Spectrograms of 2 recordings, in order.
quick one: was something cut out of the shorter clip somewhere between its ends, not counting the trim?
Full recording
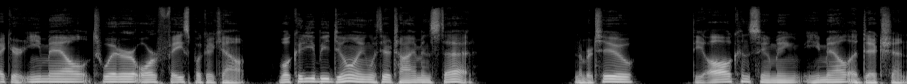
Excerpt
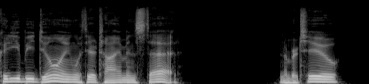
no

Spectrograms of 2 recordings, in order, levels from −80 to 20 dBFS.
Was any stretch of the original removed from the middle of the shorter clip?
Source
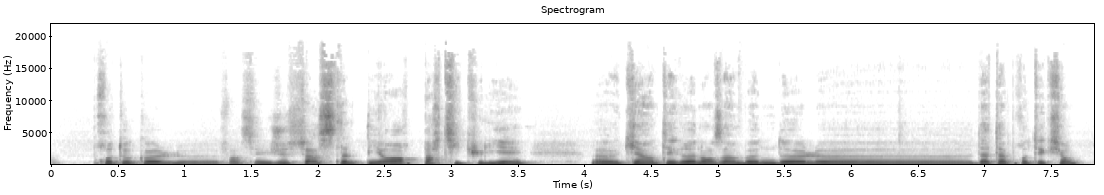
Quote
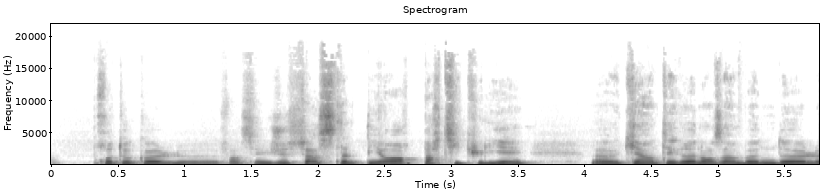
no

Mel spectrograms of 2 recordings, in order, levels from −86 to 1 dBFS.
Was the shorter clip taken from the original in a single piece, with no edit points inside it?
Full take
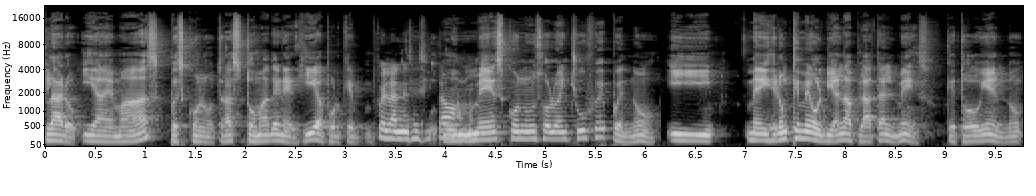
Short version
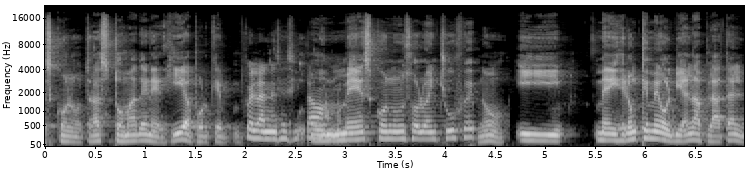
no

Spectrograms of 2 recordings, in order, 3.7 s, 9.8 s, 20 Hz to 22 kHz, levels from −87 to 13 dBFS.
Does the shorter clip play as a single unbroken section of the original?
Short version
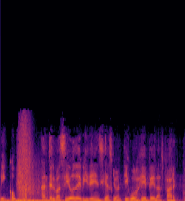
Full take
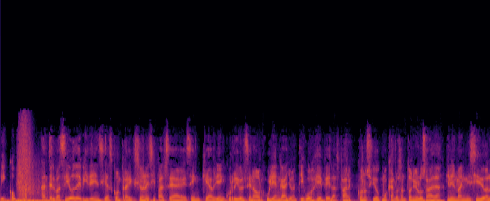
no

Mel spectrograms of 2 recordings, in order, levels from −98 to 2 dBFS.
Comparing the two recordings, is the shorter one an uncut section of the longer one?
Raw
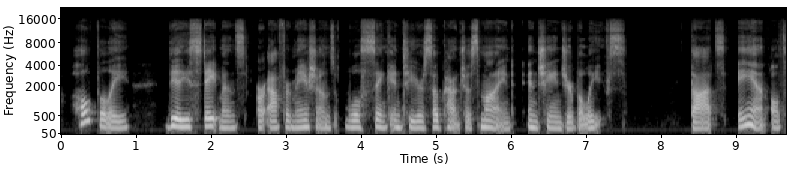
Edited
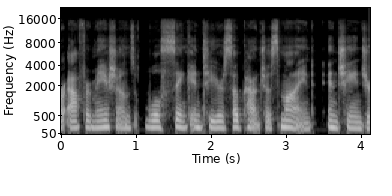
yes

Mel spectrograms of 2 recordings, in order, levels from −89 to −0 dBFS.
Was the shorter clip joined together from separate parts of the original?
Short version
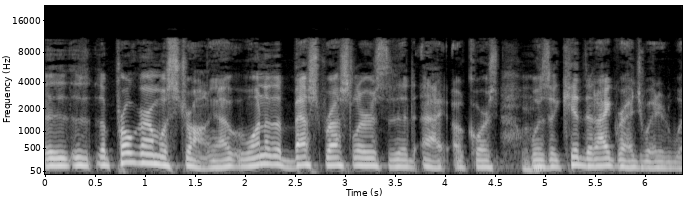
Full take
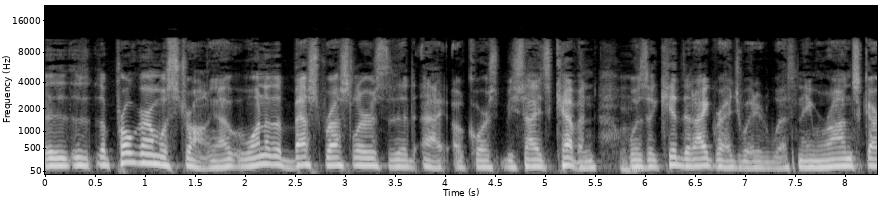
yes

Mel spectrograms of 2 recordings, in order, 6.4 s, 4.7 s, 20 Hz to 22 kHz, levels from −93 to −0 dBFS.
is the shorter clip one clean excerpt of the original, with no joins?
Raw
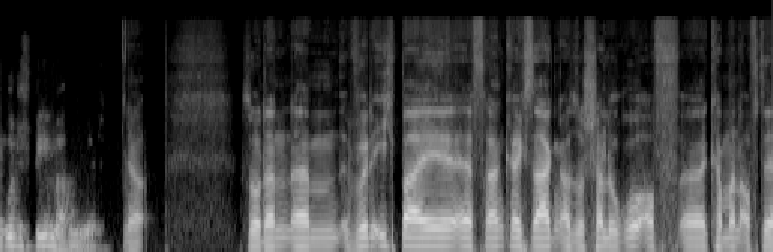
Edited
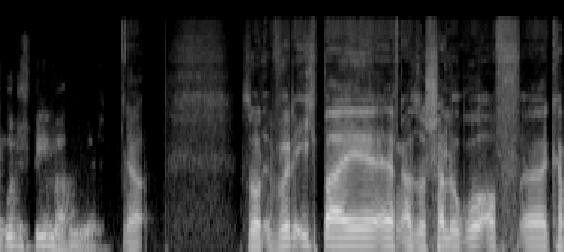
no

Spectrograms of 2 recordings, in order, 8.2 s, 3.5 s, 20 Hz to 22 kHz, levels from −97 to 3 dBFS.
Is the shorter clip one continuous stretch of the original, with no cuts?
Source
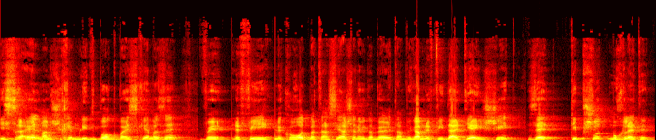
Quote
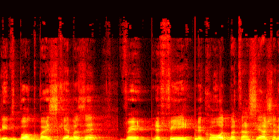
yes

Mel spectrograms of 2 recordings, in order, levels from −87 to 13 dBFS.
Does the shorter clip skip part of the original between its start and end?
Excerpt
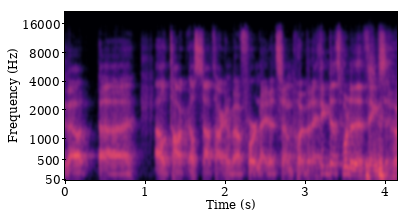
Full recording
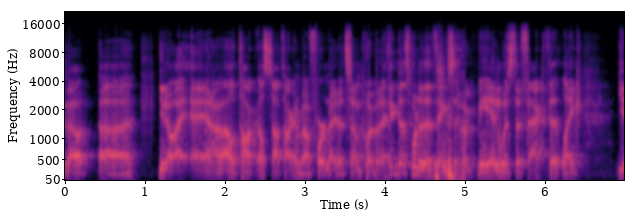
yes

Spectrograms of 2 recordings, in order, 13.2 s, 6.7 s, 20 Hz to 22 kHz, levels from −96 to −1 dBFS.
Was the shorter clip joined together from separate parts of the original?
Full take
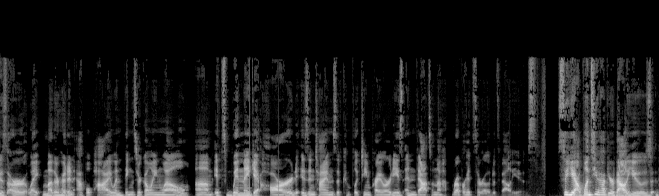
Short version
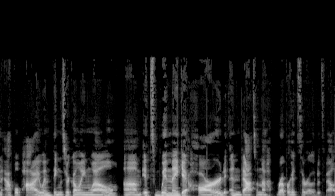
yes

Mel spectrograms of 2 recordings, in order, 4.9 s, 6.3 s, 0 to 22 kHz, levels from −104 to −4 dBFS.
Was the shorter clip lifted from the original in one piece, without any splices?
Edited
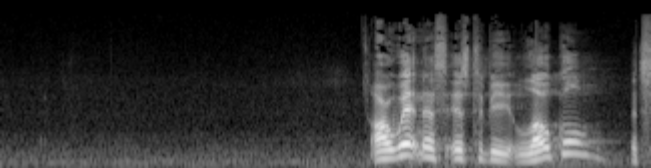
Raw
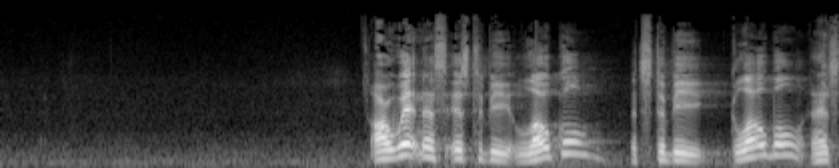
yes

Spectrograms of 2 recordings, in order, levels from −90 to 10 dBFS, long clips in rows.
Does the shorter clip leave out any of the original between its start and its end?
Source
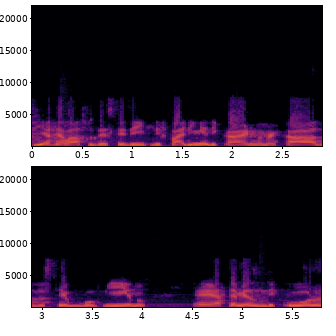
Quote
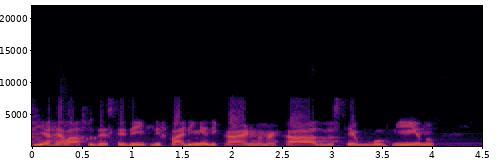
no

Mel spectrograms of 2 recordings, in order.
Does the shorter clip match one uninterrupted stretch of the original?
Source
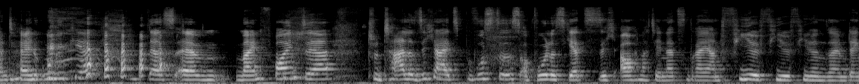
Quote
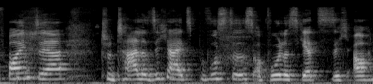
yes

